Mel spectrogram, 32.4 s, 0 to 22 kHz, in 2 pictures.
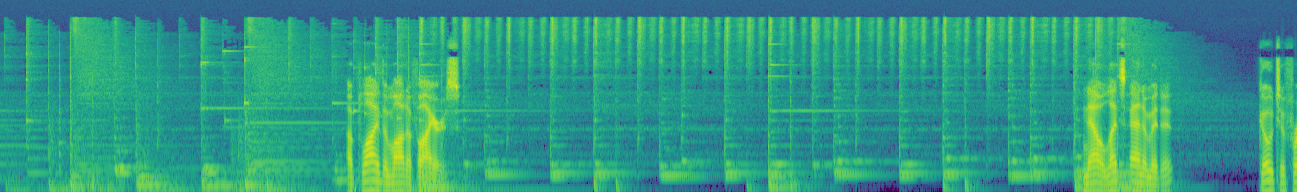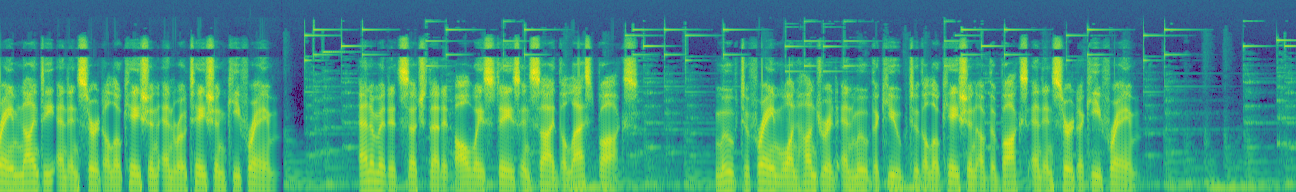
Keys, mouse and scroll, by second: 0.6 click, 2.7 click, 4.8 a, 10.1 Return, 10.1 Tab, 10.1 click, 10.1 KP_2, 10.4 click, 10.8 click, 11.1 middle click, 13.9 click, 15.1 click, 17.1 click, 18.8 i, 23.6 click, 27.4 z, 30.4 g.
